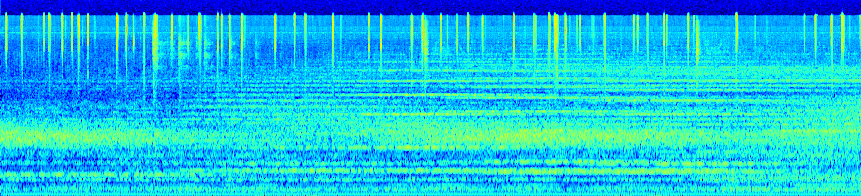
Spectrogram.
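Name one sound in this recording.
Droning electronic music plays from a mixing desk, with steady tones and crackling clicks.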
